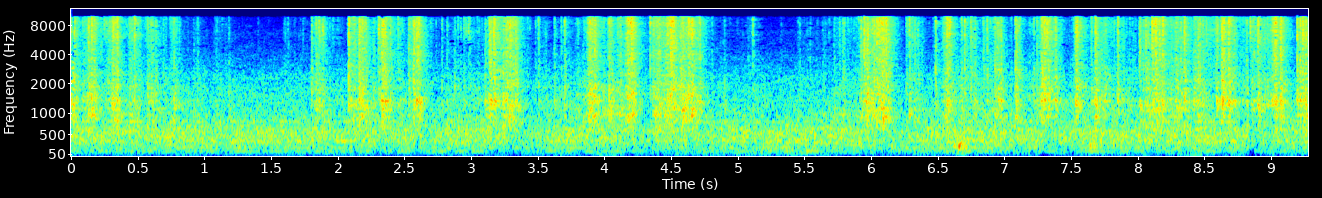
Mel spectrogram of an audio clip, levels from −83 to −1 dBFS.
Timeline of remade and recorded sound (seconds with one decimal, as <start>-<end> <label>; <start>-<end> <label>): 0.0-4.1 recorded; 4.1-5.7 remade; 5.7-9.3 recorded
